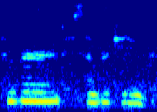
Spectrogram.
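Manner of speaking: soft whisper, counting the months to herself. Real, not acted. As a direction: whisper as if working it out quietly. Whispering while counting back months.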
